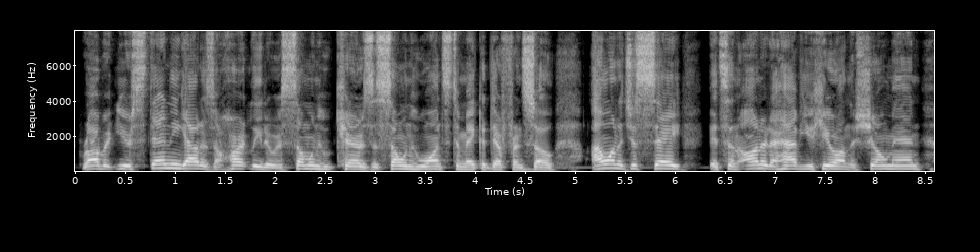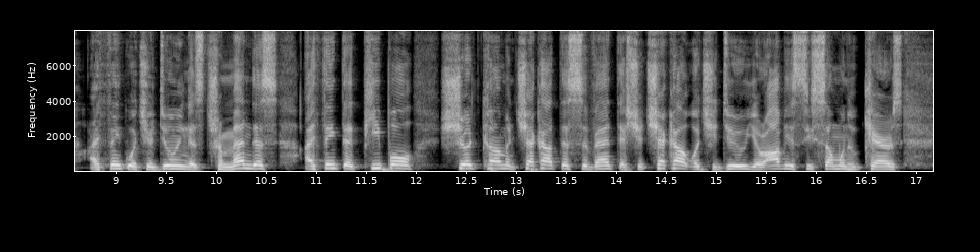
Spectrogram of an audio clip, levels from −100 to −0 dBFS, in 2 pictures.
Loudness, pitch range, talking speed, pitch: -20 LUFS, 155-195 Hz, 235 wpm, 175 Hz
